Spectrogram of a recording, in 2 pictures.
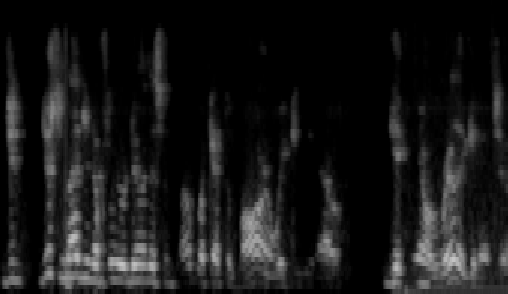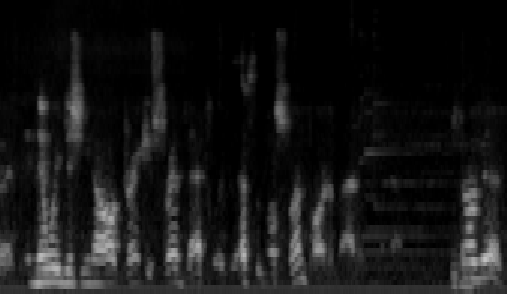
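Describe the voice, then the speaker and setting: A man with a husky voice, a podcast guest bantering with joking, boisterous trash talk. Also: fairly high pitch, lively intonation, fast, dark tone, highs cut off, a little hiss or hum. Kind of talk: casual banter.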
